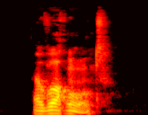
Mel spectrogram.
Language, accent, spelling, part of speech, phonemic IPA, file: French, France, avoir honte, verb, /a.vwaʁ ɔ̃t/, LL-Q150 (fra)-avoir honte.wav
- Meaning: to be ashamed, to feel ashamed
